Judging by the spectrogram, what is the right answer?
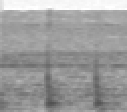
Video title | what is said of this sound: #แตงโมกินรี | เอามือเคาะแน่นดีเลยครับ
